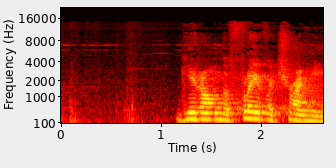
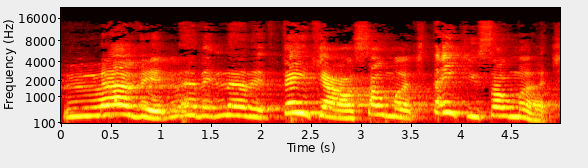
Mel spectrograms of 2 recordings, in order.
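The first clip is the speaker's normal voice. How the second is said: higher-pitched, excited gushing; delighted thanks; 5 semitones higher, 3 dB louder than usual. Real, not acted. Vlogger thanking senders for the shirts, excited gushing. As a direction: gush with real delight, pitched up.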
